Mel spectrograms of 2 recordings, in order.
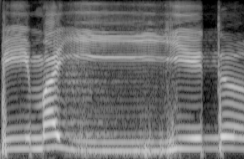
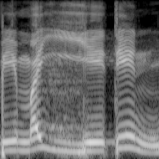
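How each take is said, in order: First: The word ends abruptly on a bare 't'. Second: The word ends with an added 'in' sound. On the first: The reader stops at this word. "जब रुकेंगे वक़फ़ करेंगे तो" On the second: The reading continues without stopping. "ता दो जेर तीन"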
